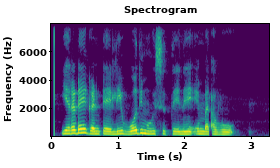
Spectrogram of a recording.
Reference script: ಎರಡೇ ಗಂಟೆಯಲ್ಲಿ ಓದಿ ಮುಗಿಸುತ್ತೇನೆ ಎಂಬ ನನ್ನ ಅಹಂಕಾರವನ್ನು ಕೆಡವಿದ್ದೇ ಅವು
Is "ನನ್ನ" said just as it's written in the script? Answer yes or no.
no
